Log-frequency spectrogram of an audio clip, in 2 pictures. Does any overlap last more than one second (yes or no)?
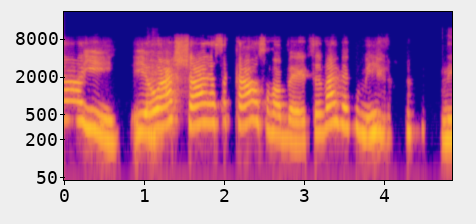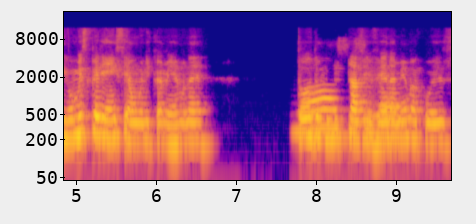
yes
